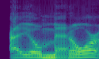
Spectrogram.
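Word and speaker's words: Ayomanor: Uh one of the top wide receivers right now, Alec Ao Manor, I believe is how you say it.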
